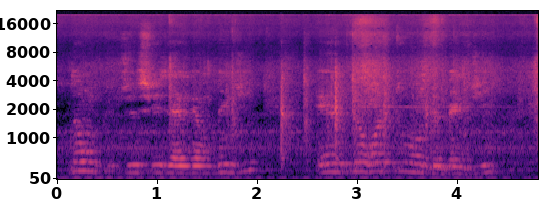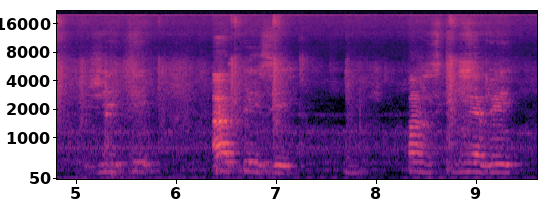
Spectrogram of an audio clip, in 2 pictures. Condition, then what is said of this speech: ALS (motor neuron disease). Excusez-moi, je vais essayer de parler le plus clairement possible.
